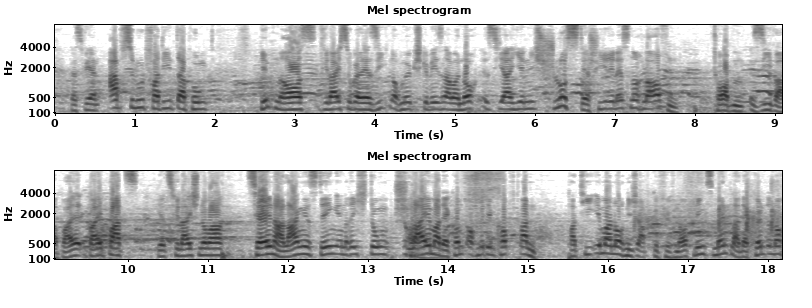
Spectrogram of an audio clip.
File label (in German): Fanradio eskaliert am Mikro beim Siegtor; FCS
